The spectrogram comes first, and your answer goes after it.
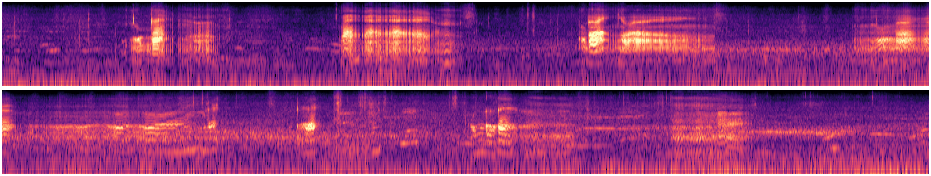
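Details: Male tabby stray cat making strange noises while being touched; several short harmonic mewing bursts spaced a second or two apart, mixed with human speech and a steady low background hum.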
